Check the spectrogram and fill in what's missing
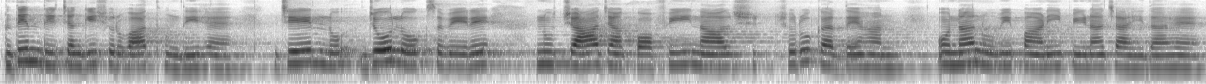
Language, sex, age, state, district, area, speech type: Punjabi, female, 30-45, Punjab, Hoshiarpur, urban, spontaneous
